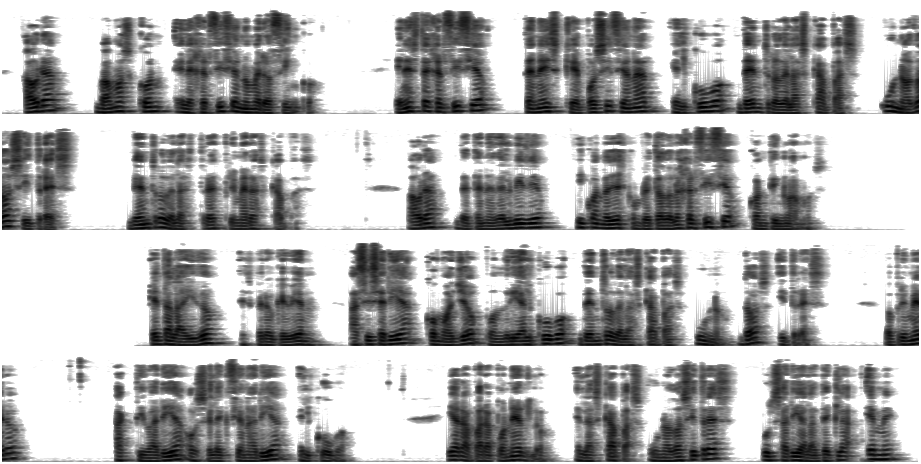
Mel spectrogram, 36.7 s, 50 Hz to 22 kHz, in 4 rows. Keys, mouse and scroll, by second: 28.1-29.9 drag, 36.0 m.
